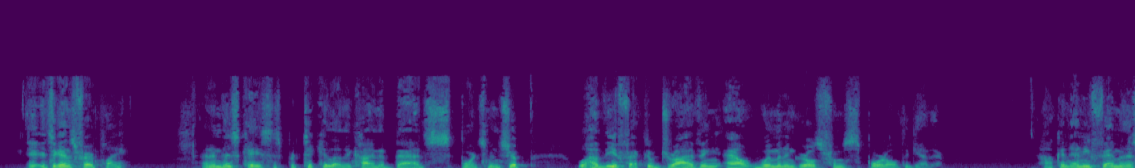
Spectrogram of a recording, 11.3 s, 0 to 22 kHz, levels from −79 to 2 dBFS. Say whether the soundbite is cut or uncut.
uncut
